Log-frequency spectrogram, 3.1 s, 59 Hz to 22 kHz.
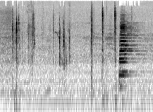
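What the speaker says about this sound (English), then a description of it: "Honk does work" A short car horn toot from a 2017 Ford Explorer Police Interceptor sounds near the end, after a few soft clicks and rustles, fairly close and brief.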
